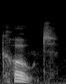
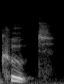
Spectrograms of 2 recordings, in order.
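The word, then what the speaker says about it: Koot: exchange student from holland her name was k-o-o-t coat not coot so i knew back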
